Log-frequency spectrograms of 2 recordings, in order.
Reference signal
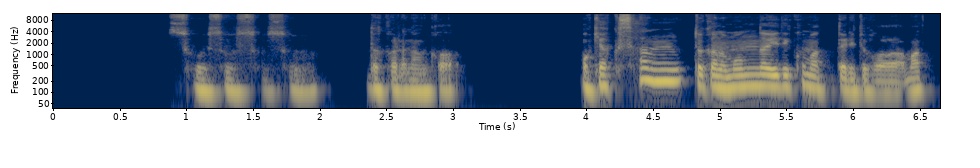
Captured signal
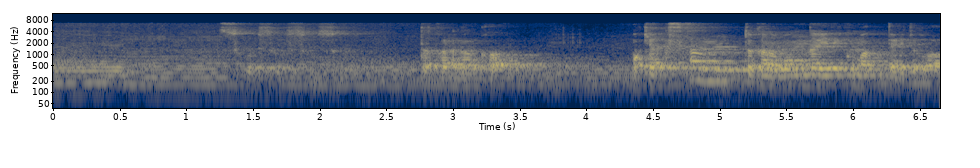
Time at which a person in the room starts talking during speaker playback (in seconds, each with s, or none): none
